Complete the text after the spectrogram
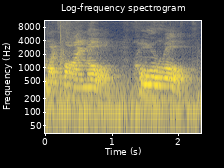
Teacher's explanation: second syllable sound, regardless of what vowel makes it, A, E, I, O, or U, is a short U sound, but it's called a schwa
